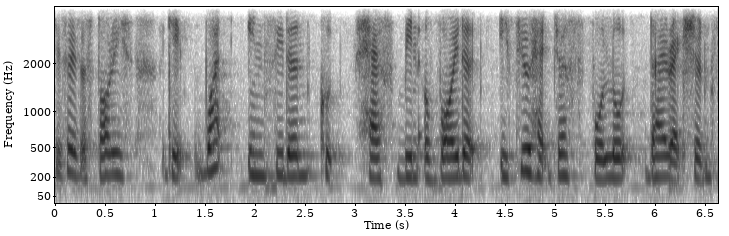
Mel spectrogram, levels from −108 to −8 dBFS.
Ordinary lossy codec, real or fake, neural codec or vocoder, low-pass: Opus, 32 kbps; fake; vocoder, 44.1 kHz, 128 mel bands every 512 samples, BigVGAN v2; 3.6 kHz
